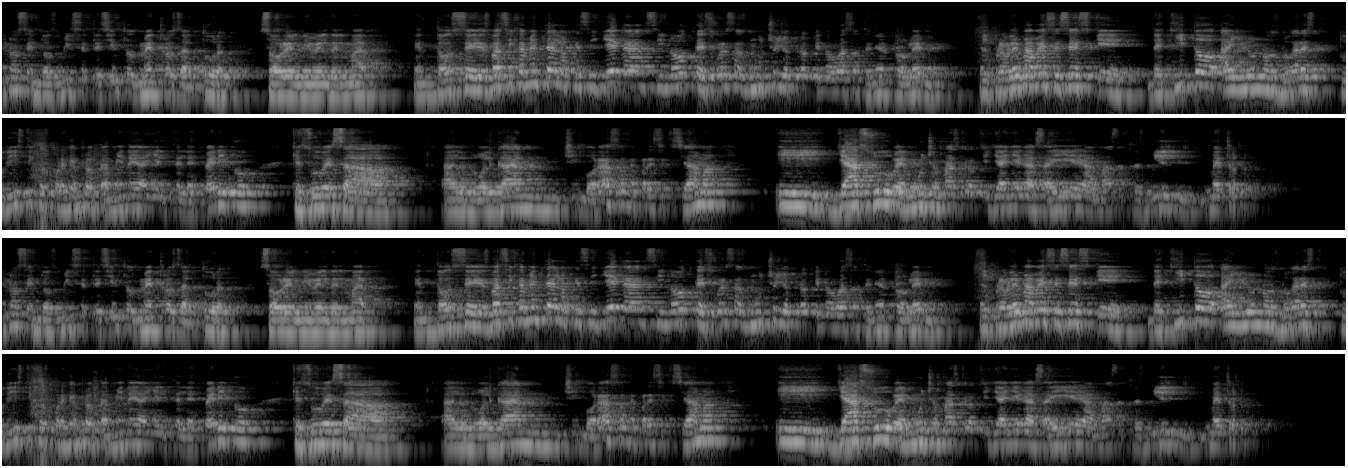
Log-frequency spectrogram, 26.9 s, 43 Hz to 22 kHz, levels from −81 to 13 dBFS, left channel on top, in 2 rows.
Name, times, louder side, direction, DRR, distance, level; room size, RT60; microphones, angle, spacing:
voice 1, 0.0-2.2 2.6-3.7 4.1-9.4 9.8-17.4 17.8-20.6 21.2-25.8, equal, ahead, 3 dB, 4.9 m, -31 dB
Sneeze, 8.9-9.2 9.7-10.0 12.6-12.7 13.6-14.5, right 3 dB, 35° right, 3.7 m, -48 dB
24.5 x 21.5 x 6.9 m, 0.70 s
head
